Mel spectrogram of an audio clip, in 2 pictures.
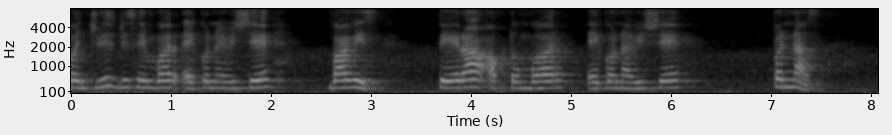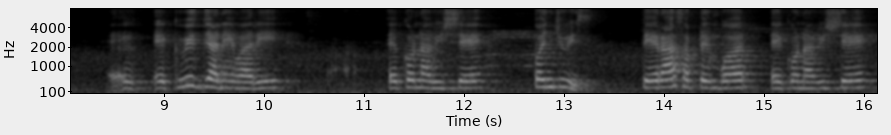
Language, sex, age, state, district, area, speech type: Marathi, female, 45-60, Maharashtra, Buldhana, rural, spontaneous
